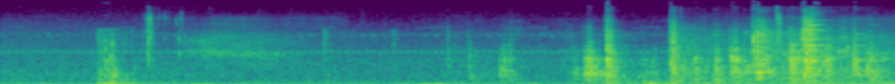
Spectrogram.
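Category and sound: household object, heavy door being opened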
